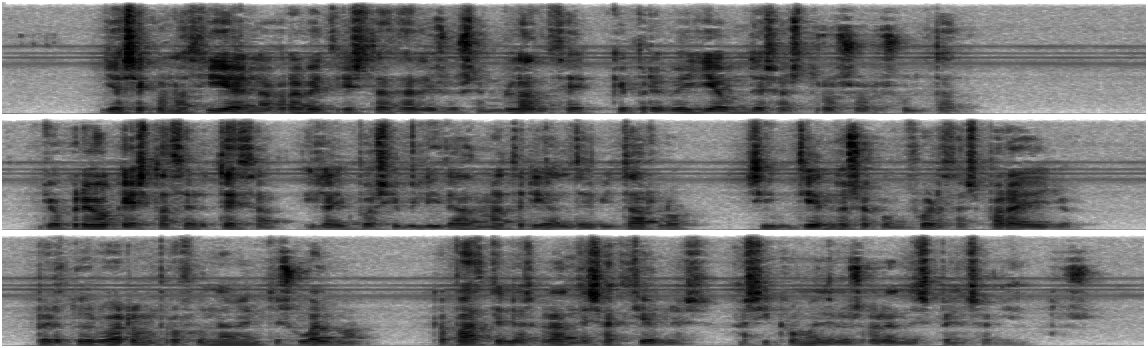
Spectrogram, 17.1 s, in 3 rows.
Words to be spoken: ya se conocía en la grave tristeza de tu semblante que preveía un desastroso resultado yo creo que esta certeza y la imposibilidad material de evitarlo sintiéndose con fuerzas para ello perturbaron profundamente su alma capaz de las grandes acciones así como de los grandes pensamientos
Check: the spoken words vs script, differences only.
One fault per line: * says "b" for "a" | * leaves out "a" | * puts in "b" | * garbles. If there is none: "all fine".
* says "su" for "tu"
